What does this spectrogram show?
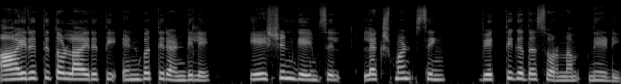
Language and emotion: Malayalam, neutral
